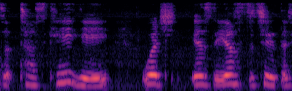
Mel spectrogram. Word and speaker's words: Tuskegee: t washington and somebody kindly told me to pronounce it tuskegee which is the institute that he established and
